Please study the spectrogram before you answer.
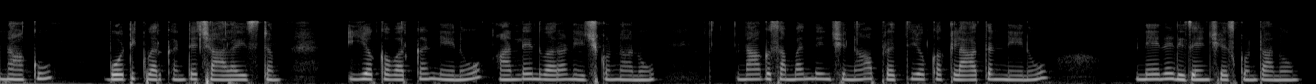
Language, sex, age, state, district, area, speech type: Telugu, female, 18-30, Andhra Pradesh, Kadapa, rural, spontaneous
